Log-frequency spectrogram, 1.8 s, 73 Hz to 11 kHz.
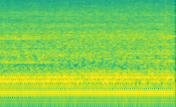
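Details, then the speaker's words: Honda GX360K1 twin-cylinder engine in a Honda 3813 lawn tractor, run after sitting a year and a fuel pump fix: smooth, even car-like hum at steady idle with no knocks, misses or rattles, a normal healthy idle. "These things are so closely related to the Honda car engines, it's no surprise that it sounds like one. Alright, so that's the sound of the GX360K1 running"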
